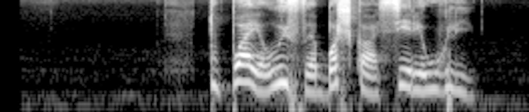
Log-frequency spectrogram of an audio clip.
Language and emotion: Russian, angry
